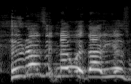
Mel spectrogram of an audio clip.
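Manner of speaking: high, loud disbelief; can't believe he doesn't know; incredulous. Retold or imitated. Retelling her shocked reply.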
